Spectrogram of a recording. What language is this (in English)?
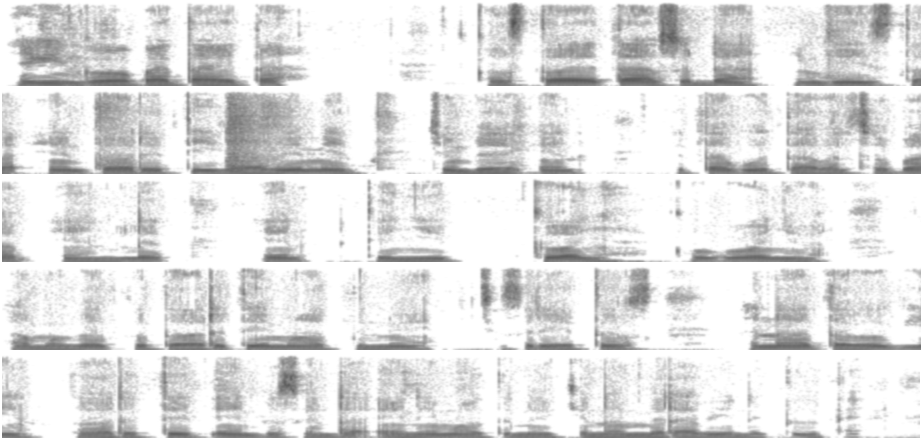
Kalenjin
